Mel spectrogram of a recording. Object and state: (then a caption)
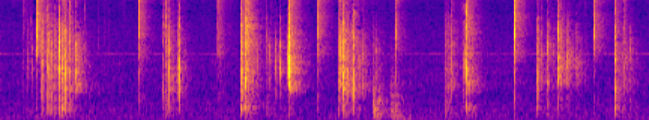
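Crumbling chalk sticks. Hands gather white chalk sticks from a pile of white chalk pieces and crush them between fingers and palms above the pile. The result is a run of short, dry, bright crunching and crumbling snaps in irregular bursts, with almost no low end and very little ring after each break.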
